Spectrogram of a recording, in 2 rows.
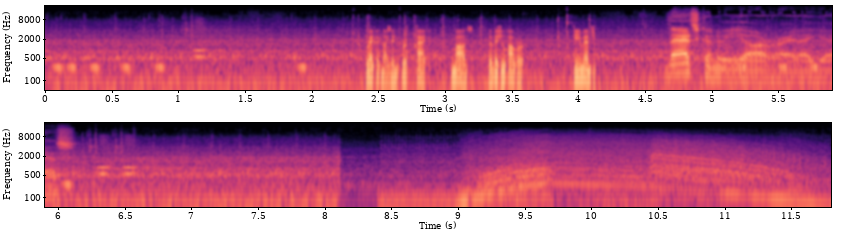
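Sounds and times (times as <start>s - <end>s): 
truck gears grinding while shifting: 0.0s - 8.2s
truck engine revving: 0.0s - 11.7s
speech: 2.4s - 6.5s.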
